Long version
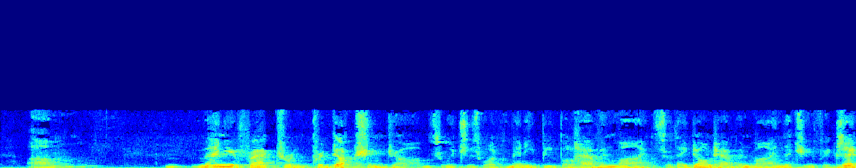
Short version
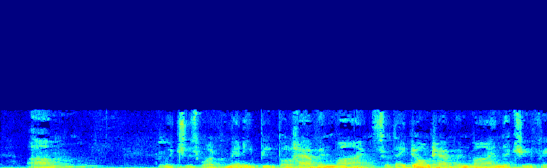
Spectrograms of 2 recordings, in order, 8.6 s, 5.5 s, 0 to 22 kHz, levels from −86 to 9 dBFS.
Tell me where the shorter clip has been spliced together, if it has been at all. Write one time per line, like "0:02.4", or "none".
0:01.6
